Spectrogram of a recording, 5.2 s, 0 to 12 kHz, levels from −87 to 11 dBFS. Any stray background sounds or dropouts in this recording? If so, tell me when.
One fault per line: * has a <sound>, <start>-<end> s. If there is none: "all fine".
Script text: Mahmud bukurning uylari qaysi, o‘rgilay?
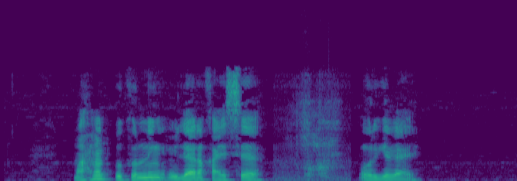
* has a throat clearing, 2.8-3.5 s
